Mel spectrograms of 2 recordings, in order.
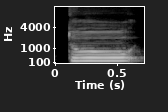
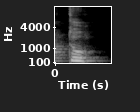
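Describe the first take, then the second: First: The vowel is held for two beats. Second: The vowel is cut short to one beat. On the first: The speaker calls it right. "on va mettre deux temps" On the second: The speaker calls it wrong. "non pas tout"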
